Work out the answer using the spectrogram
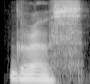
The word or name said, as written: gross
